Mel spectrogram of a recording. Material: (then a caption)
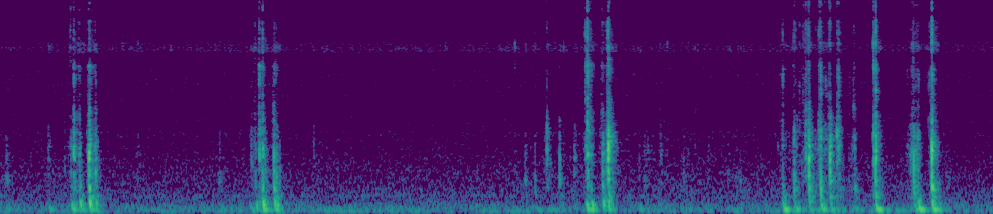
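Plastic. Fingertips sparsely press keys on a compact Hanmumu mechanical keyboard with a white plastic case and plastic cat keycaps while typing. Short, clacky keystrokes with a deep low thock come in scattered bursts of a few keys at a time, with quiet pauses between them. Each press dies away almost instantly.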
